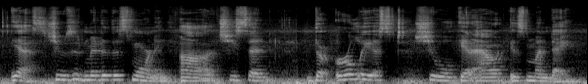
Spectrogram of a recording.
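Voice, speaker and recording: A woman talks at a fairly slow pace against noticeable background noise. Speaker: livestream host. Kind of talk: casual livestream chat. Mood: concerned, a bit amused. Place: home room.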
